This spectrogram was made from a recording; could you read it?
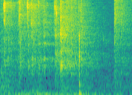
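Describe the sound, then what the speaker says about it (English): Computer keyboard typing during a coding session, with soft scattered keystrokes and one sharper clack, faint and close with no talk over it; the keyboard is said to sometimes stick. "that's going to be my keyboard. Sometimes it sticks."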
